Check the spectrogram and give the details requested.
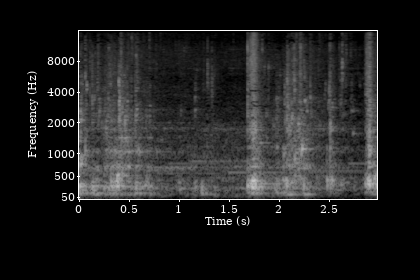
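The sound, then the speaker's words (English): A toilet flushes with a rushing, gurgling swirl of water, fairly loud, with sharp splashy surges recurring through the three seconds and no one speaking. “So that's what blocked the toilets in the dorms.”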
